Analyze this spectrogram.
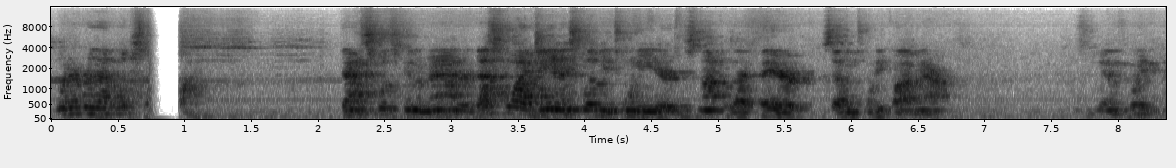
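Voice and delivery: usual speaking voice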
